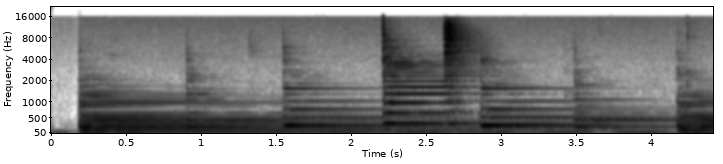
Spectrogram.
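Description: Classical guitar fingerpicked slowly on an A minor chord: an open fifth-string bass note, then single plucked notes on the third, second, first, second and third strings, six notes in all, evenly spaced and left ringing.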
